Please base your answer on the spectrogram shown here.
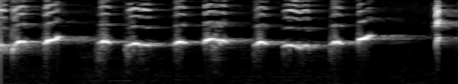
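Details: Cockatiel taught Jingle Bells whistles a steady run of about ten reedy, even-pitched notes in tune-like rhythm, ending on a held tone, then one sharp chirp after a short pause.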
